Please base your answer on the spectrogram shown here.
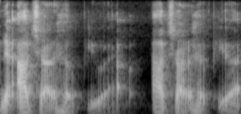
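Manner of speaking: hushed, whispered voice. Retelling the salesman's words about the furniture: imitating someone whispering. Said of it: "he started whispering to me".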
